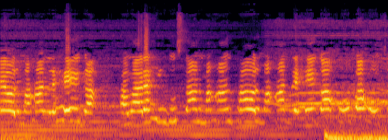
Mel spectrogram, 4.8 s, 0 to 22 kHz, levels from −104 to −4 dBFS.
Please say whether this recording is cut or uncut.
uncut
